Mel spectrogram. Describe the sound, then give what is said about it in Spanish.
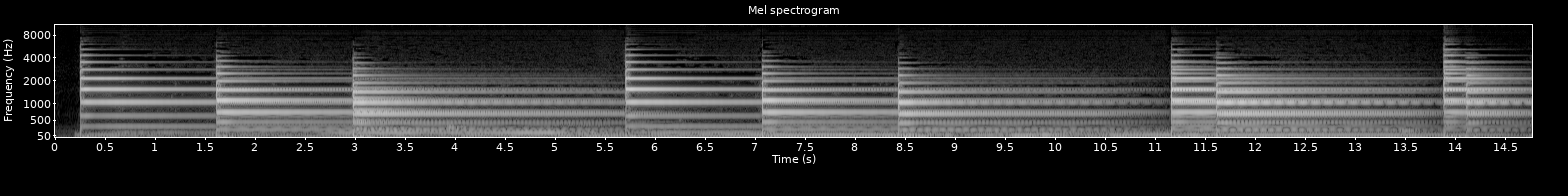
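Church bells ring on All Saints' Day, November 1, in a Maya Achí custom. Separate clear strikes come at uneven intervals, each ringing bright and fading slowly, with pitches that differ from strike to strike. “El tañer o repique de las campanas se hace sonar a partir de las 12 horas del 1 de noviembre, Día de los Santos de cada año”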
